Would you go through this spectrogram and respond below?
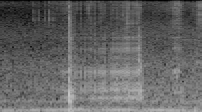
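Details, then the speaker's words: Removed control arm flexed by hand: a short, dry rubbery creak from dry rubber rubbing on dry rubber in the worn bushing, causing excess tire movement and feathered tires; replacement recommended. "that's from dry rubber rubbing on dry rubber I don't know how well y'all can hear that but definitely going to cause some issues going to cause some noise going to cause excessive Tire movement"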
